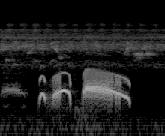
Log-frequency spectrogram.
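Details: Spotted dove in the 'thổ đồng' voice style, cooing to stimulate decoy doves: two short hooked notes, then a long loud coo that slides gently downward, over a quiet hum.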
